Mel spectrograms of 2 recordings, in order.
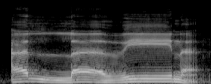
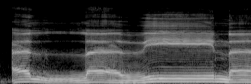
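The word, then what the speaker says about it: الَّذِينَ: Contoh yang salah menekan, kita menekan dina misalnya. Alladzina, ngayun dina, maka menjadi tidak tepat bacaannya karena itu bacaan 1 harokat.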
